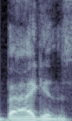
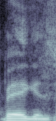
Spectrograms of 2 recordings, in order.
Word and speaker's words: Bagans: I think I pronounced his name wrong. I was saying Baggins. They're like, was he a hobbit? – Like Bilbo Baggins. Yeah. – Zach Bagans, yeah.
